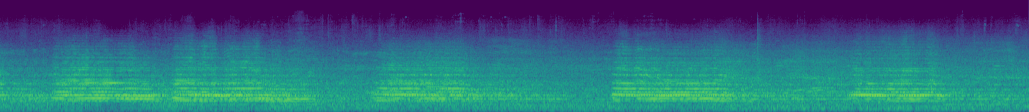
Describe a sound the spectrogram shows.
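A marching band plays in bursts of loud, held notes outdoors.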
